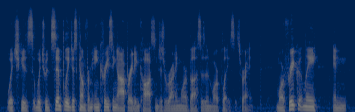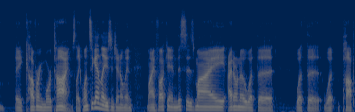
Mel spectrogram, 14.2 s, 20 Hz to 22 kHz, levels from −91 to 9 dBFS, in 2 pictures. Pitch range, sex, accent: 90-125 Hz, male, American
